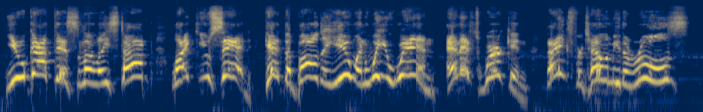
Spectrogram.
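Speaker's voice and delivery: high, bright-eyed cheer to a teammate; cheery character voice. Acted. Bleeding player cheers teammate on, high and sincere.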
